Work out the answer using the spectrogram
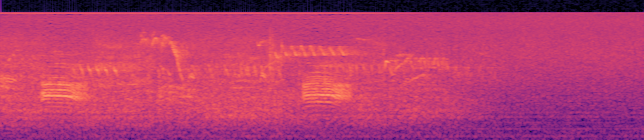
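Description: Birds calling: two short calls about three seconds apart, with higher chirps between them, fading out about five seconds in.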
